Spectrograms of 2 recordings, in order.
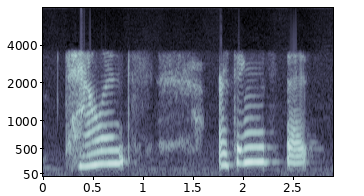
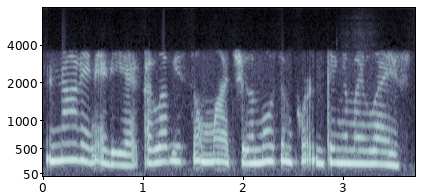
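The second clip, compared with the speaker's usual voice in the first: imitating a parent rushing to reassure, pitched up; higher-voiced, over-reassuring mock parent; doting parent; 6 semitones higher than usual. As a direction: gush over a child in protest, voice held high. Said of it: "they're quick to say".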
